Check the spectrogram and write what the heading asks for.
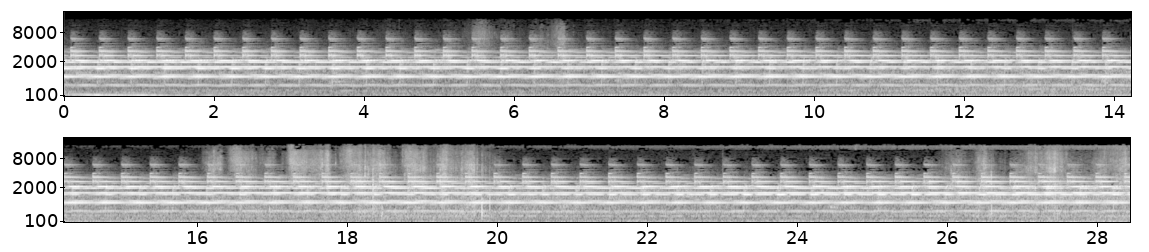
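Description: Railroad grade-crossing warning bell ringing in a rapid, even rhythm, signalling an approaching train.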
